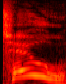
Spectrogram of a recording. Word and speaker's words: too: Не тю-тю-тю, как «денежки тю-тю», т.е. по-русски вы сразу вытягиваете губы - тю. А чтобы получилось английское too, мы вытягиваем губы не сразу. Мы начинаем просто от звука [t].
